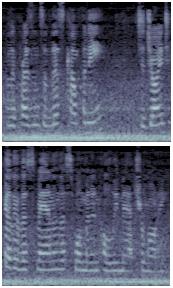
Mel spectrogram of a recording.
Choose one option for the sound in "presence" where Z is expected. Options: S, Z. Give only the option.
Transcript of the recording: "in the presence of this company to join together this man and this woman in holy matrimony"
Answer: Z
